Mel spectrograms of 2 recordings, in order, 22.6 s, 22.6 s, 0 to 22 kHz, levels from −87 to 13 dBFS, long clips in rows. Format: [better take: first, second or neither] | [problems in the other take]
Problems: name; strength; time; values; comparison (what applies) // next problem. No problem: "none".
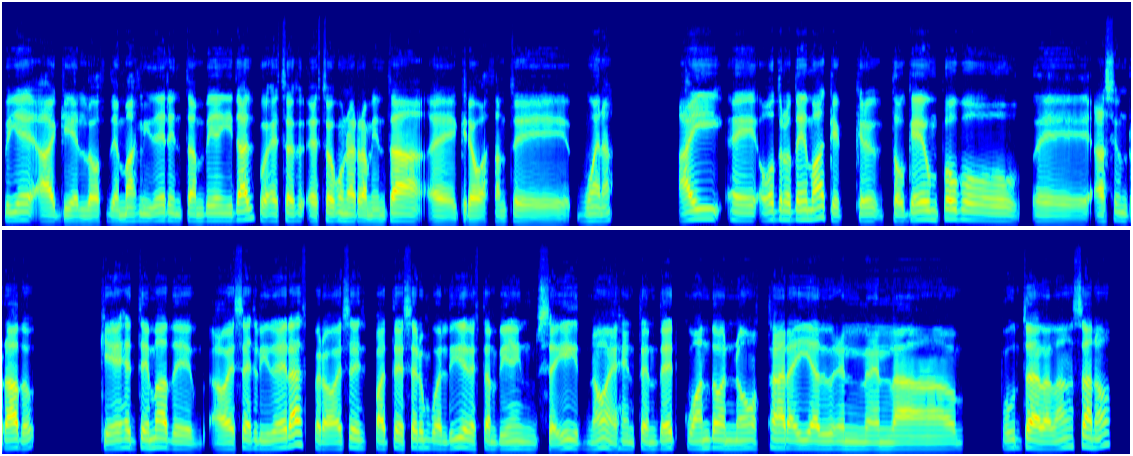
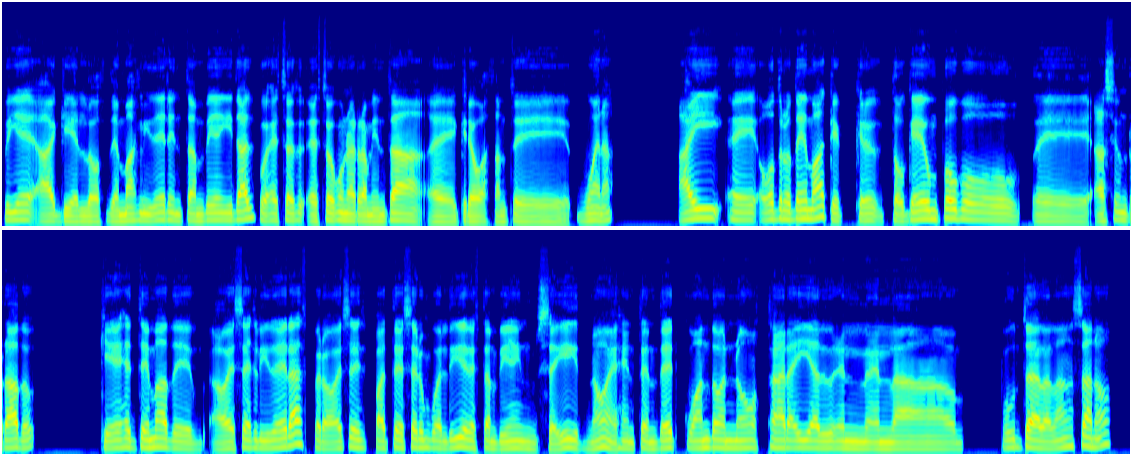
second | thin; somewhat; fading below 500 Hz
